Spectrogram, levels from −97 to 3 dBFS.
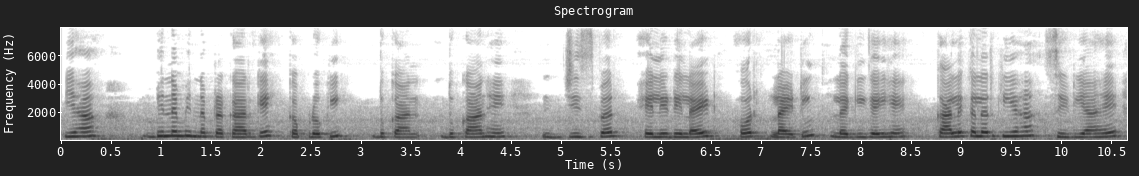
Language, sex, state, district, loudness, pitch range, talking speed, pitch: Hindi, female, Bihar, Sitamarhi, -23 LUFS, 245-295 Hz, 130 wpm, 265 Hz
